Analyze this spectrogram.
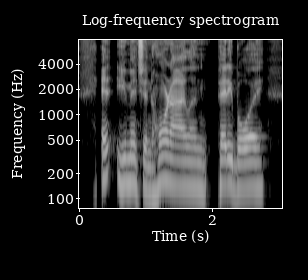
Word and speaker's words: Petit Bois: And you mentioned Horn Island, Petit Bois, which sounds fun to say, but it's spelled differently than you would think, obviously, if you were to look at it.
